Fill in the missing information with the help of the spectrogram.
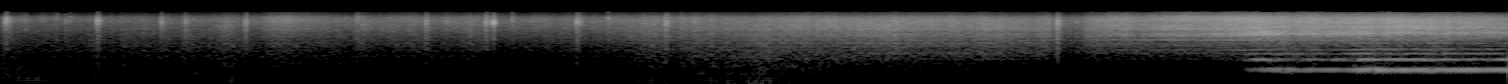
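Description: Faint, scattered clicks of coloured aquarium gravel being pushed about by hand in a glass tank, then a soft rising hiss. Music starts about six seconds in.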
